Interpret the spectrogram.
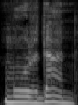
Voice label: "mordan", Persian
